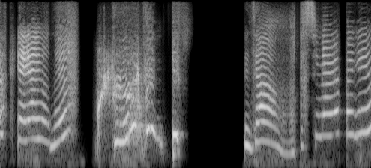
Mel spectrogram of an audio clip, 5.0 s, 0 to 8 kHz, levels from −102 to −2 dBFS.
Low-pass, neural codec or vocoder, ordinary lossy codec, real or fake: none; codec, 16 kHz, 0.5 kbps, X-Codec, HuBERT features, trained on general audio; none; fake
